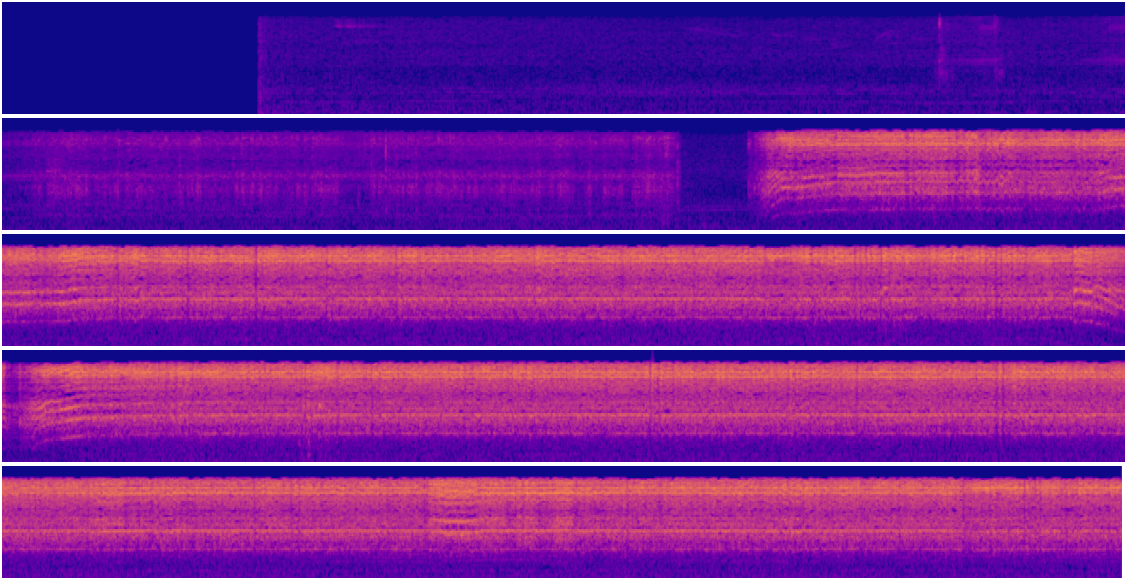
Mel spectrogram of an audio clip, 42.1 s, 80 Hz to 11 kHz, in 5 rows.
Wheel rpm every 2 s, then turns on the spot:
0, 0, 0, 0, 10, 30, 20, 110, 180, 230, 230, 230, 130, 210, 230, 230, 230, 230, 230, 230, 230.
8-14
